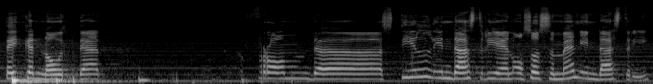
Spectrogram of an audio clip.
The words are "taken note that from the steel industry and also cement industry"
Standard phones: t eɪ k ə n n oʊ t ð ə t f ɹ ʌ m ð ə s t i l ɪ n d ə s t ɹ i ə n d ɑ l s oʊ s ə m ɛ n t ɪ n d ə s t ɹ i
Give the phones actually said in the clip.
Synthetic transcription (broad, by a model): t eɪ k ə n n oʊ t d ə t f ɹ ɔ m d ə s t i l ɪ n d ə s t ɹ i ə n ɑ l s oʊ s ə m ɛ n ɪ n d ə s t ɹ i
